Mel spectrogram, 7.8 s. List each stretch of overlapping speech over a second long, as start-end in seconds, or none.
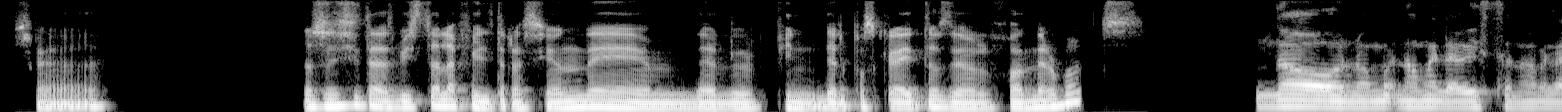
none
